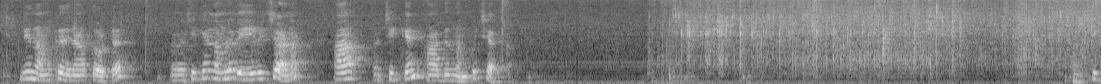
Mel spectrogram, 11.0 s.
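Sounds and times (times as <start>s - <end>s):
oil sizzling in a wok: 0.0s - 11.0s
chicken sizzling and crackling in oil: 5.0s - 11.0s.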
